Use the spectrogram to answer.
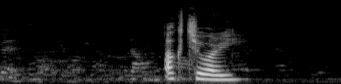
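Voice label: "actually", Japanese female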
